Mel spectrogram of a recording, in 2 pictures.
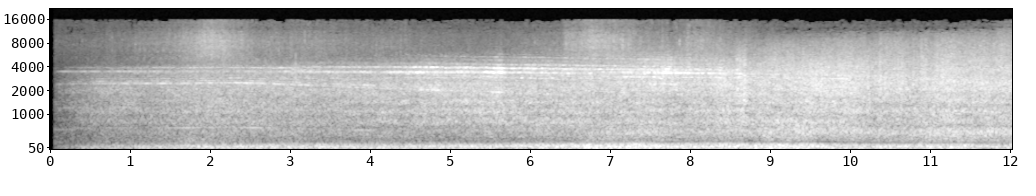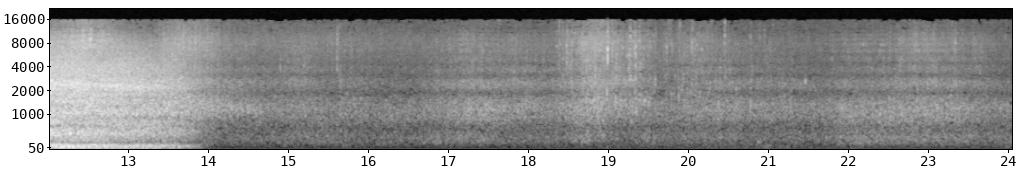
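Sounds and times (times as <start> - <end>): high whine dropping in pitch: 0.1 - 13.9
airliner engine rumble: 0.1 - 14.2.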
